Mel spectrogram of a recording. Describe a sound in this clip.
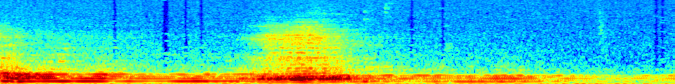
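A choir sings a final sustained chord that fades away.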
